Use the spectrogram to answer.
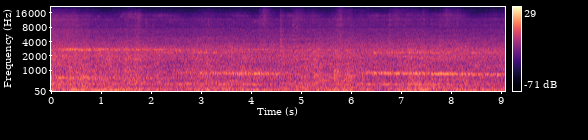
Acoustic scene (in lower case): subway train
